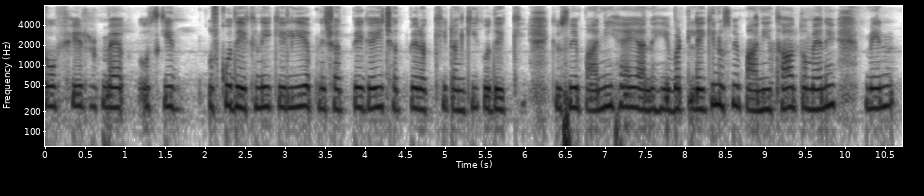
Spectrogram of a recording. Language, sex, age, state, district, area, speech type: Urdu, female, 18-30, Uttar Pradesh, Mirzapur, rural, spontaneous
